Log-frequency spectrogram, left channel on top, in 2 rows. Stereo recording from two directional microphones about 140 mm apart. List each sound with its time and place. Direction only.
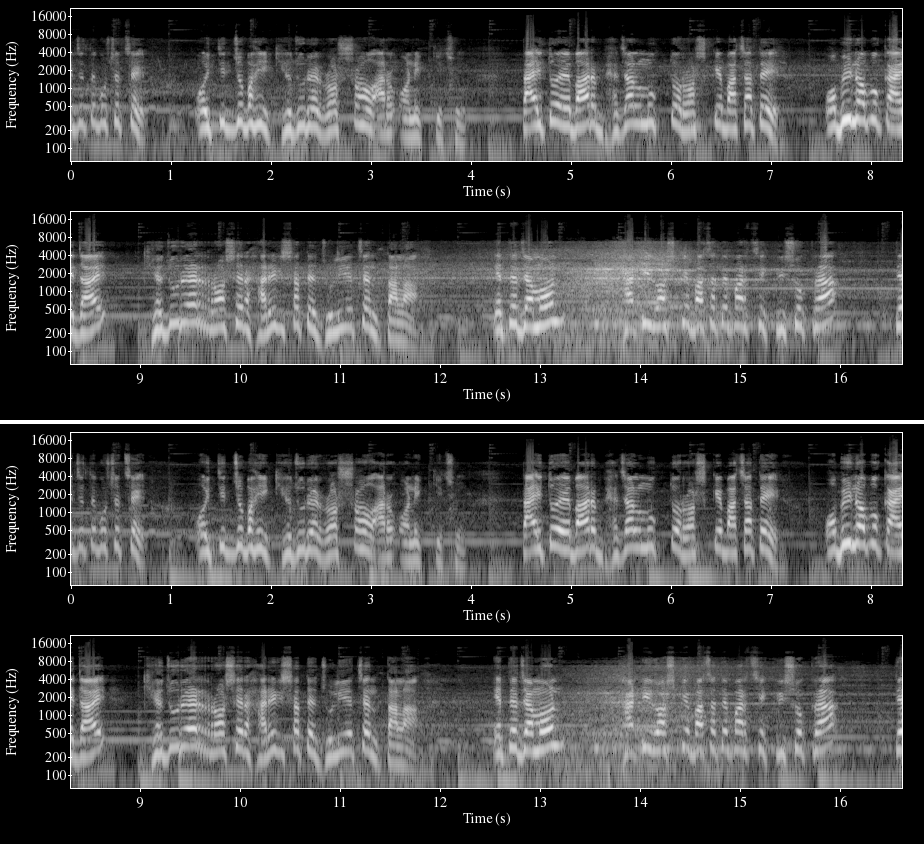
0.0 s speech: 45° right (ahead or behind)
